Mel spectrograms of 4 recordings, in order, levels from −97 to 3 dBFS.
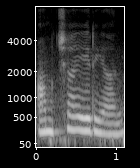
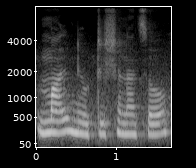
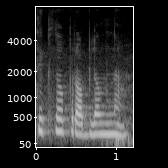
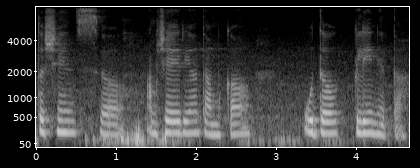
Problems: none marked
